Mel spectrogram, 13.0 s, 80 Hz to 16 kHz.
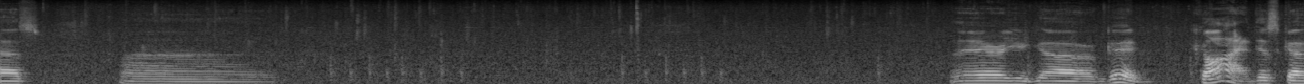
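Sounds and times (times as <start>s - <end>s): steady rain falling: 0.0s - 13.0s
man humming: 1.2s - 2.8s.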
